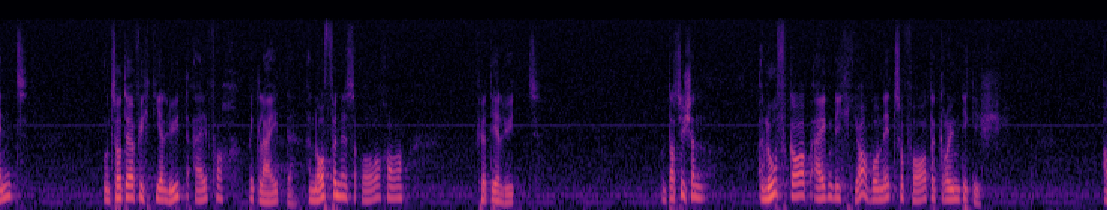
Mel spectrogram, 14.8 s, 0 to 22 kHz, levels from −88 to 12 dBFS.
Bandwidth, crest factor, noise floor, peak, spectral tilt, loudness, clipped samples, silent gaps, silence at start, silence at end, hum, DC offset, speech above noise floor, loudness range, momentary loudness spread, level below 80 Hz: 16 kHz; 20 dB; -61 dBFS; -14 dBFS; -7.5 dB/octave; -33 LUFS; under 0.1%; none; 0 s; 0 s; none; under 0.1%; 29 dB; 8 LU; 16 LU; -62 dBFS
